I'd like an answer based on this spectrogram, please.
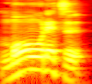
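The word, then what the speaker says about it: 猛烈: 강렬한 발음은 쿄레츠, 쿄레츠. 그리고 앞에 글자가 맹자입니다. 아주 맹렬하게 말이죠. 모레츠, 모레츠.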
